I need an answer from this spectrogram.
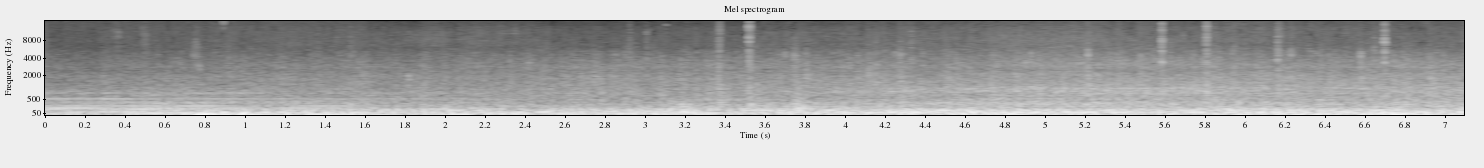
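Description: Heavy rain during a night drive through open desert: a steady, low rumbling downpour with scattered sharp ticks of drops, fairly faint and continuous throughout.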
